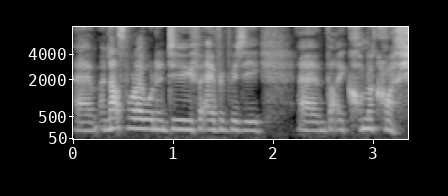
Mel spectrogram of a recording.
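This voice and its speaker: A somewhat breathy voice with a Manx accent and monotone, flat intonation, on a very clean recording against a silent background. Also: woman. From Isle of Man. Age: 40s. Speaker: vlogger. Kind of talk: casual vlog monologue. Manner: hesitant, frequent ums.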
